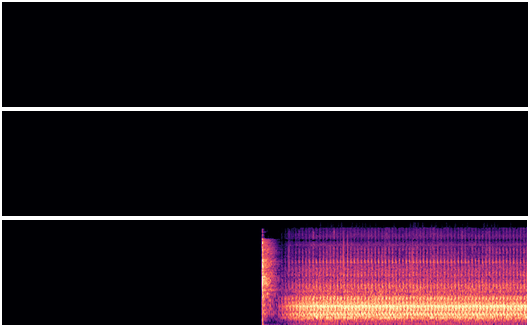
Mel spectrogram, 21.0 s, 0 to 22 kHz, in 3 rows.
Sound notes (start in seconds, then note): 16.9 clacker claps; 17.5 film reel clicking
